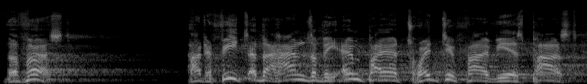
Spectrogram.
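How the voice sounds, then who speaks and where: An actor playing an aging, proud samurai in a game cutscene, solemn and humble, speaking in formal, archaic, halting oratory with a gravelly voice. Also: male voice, a little high, expressive, bright, forceful tone, exaggerated voice. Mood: remorseful. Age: older. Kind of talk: dramatic game cutscene acting. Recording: echoey hall with long reverb.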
